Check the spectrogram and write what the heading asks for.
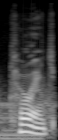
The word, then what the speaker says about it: QRNT: That's pronounced Current, but spelled QRNT.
